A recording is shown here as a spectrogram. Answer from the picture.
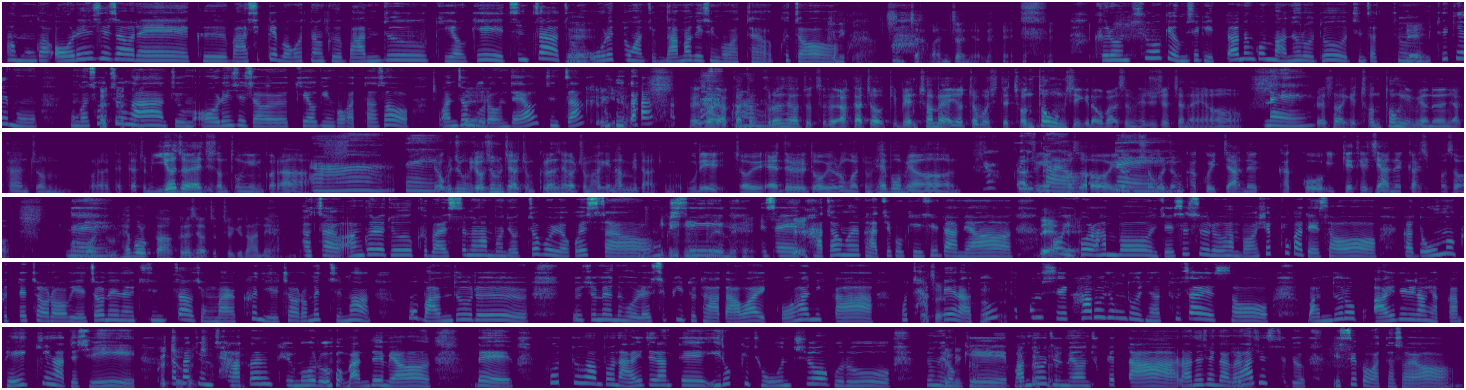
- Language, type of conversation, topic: Korean, podcast, 가장 기억에 남는 전통 음식은 무엇인가요?
- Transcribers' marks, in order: laughing while speaking: "네"; laugh; laugh; other background noise; laughing while speaking: "뭔가?"; laugh; gasp; laugh; laugh; laughing while speaking: "네네"; laugh; tapping; laugh; laughing while speaking: "규모로"; laugh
